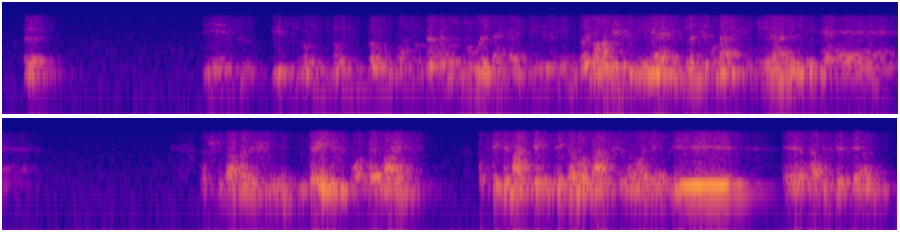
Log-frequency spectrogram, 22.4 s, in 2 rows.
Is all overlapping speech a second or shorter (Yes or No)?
No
